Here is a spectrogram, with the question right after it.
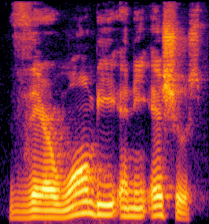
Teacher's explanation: Fijaos que la T de won't no la pronuncio.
